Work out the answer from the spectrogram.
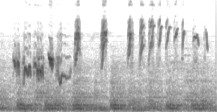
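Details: White-rumped shama (murai batu pastol) singing in the ngeriwik style: quick varied whistles and sharp rising and falling notes, ending in a rapid run of short high chips, over a steady low rhythmic thumping in the background.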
